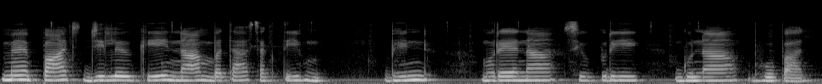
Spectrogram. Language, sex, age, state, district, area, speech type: Hindi, female, 60+, Madhya Pradesh, Gwalior, rural, spontaneous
